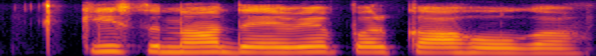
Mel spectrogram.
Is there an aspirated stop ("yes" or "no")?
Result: no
